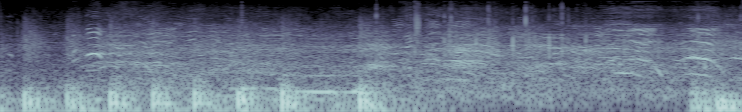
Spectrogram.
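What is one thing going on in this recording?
A stadium crowd chants and cheers loudly, outdoors.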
